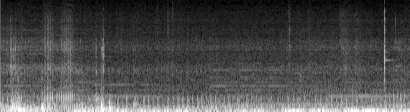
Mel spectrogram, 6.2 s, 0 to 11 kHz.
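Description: Kawasaki KLX150S single-cylinder four-stroke trail-bike engine revving unevenly, hardest in the first second and a half, as the bike bogs down in a hole on a slippery climb.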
